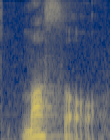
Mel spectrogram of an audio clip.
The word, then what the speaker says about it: muscle: 예, 실제 발음기는 이렇게 되더라고요. muscle.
